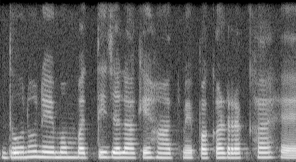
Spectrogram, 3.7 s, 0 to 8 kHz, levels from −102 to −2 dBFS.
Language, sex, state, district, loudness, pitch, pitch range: Hindi, female, Uttar Pradesh, Lalitpur, -14 LUFS, 235 Hz, 225-240 Hz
